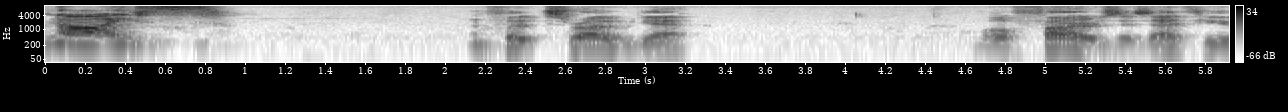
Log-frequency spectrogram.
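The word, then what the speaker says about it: Furze: How do you pronounce the road? The name of the road that you live on, Sue. Furs Park. F U R Z E. Furs.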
